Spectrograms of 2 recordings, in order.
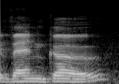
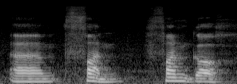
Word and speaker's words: Van Gogh: So almost the way you'd say cough, except not with an F, but with a kind of a slight ch sound.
